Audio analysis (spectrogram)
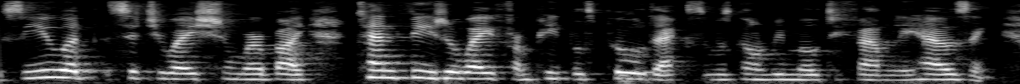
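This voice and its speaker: A woman talking at a very fast pace with an Irish accent. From Ireland, Dublin. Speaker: board candidate. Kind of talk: candidate speech at community meeting. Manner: halting, repeats words.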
